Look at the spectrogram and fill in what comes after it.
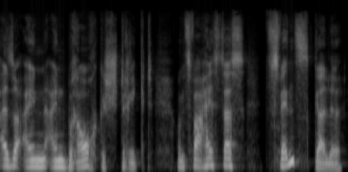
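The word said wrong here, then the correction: Zwänzgerle: Ich habe es mit Sicherheit falsch ausgesprochen. Du kannst es gleich korrigieren. Erklär uns das mal. – Das wäre jetzt eher ein schwäbischer Brauch, wenn es Zwenskele. Zwanskele.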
